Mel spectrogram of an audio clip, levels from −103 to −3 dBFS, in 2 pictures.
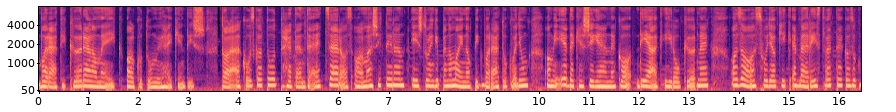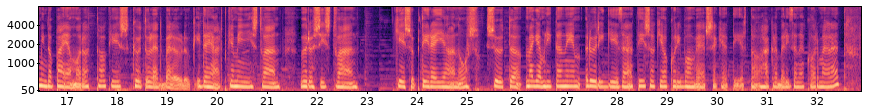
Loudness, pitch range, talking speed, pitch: -18 LUFS, 165-195 Hz, 110 wpm, 180 Hz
